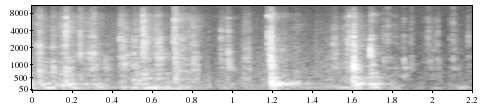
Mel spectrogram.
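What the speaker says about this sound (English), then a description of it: "If y'all can hear me typing" Quick, irregular clicks of typing on a mechanical computer keyboard, close and fairly quiet, with brief pauses between bursts of keystrokes and no talking.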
